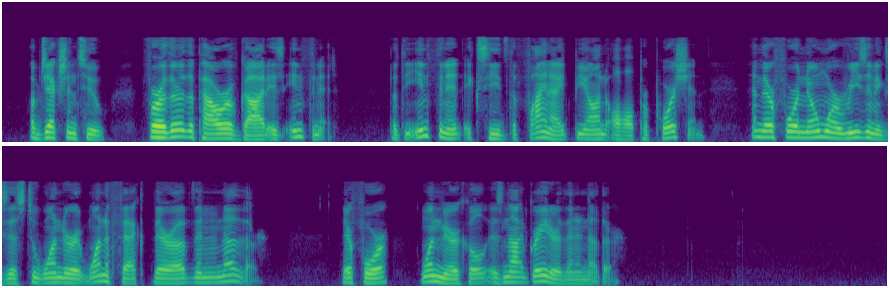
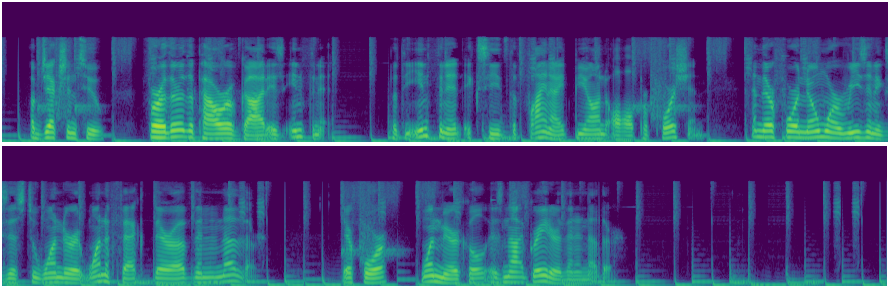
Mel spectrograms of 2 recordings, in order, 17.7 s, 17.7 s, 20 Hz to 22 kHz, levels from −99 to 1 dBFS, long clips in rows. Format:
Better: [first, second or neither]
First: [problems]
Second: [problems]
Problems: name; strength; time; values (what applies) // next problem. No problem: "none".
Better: first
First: none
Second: background sound (Drum kit); 14 dB below the speech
